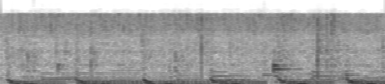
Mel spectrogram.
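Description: Green chilies and capsicum sizzle steadily in a hot pan, a dense crackling hiss with scattered pops and stirring scrapes, close and continuous.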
